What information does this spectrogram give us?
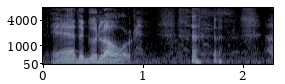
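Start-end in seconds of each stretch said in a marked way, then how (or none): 0.1-1.0 put-on American Southern accent. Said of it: "I talk in a Southern accent".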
